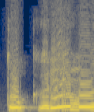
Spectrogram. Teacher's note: वाव मद्दा है, मीम को आपने 1 अलिफ के बराबर खींचना है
